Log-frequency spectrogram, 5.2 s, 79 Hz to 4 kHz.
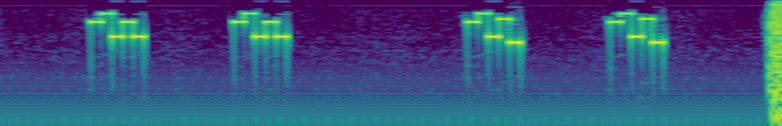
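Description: Five-tone selective call (ZVEI), heard as quick runs of five tones, tones of about 70 ms. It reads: 88383 88383 88391 88391
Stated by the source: ZVEI five-tone call received on SDR, from feuerwehr-orlamuende fire brigade audio server.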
